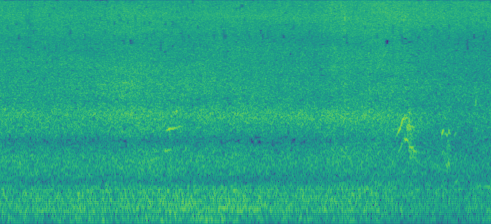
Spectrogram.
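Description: Sea surf breaking and foamy water rushing in the shallows, a steady loud rush.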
